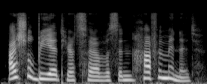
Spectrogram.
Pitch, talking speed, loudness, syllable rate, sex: 230 Hz, 290 wpm, -16 LUFS, 7.7 syllables/s, female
